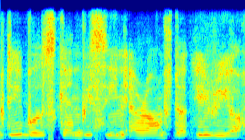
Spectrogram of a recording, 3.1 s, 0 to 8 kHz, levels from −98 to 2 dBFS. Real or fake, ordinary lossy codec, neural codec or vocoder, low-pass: real; none; none; 7.2 kHz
